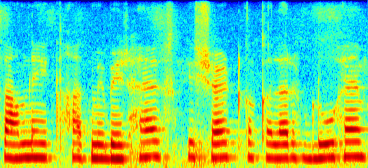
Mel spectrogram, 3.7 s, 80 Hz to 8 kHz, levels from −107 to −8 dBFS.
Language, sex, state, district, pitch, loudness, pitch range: Hindi, female, Rajasthan, Jaipur, 205 Hz, -17 LUFS, 200-215 Hz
